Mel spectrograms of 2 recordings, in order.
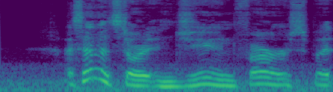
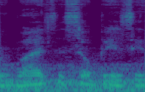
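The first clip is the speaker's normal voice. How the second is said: usual speaking voice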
